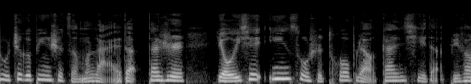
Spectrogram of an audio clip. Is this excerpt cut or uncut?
uncut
